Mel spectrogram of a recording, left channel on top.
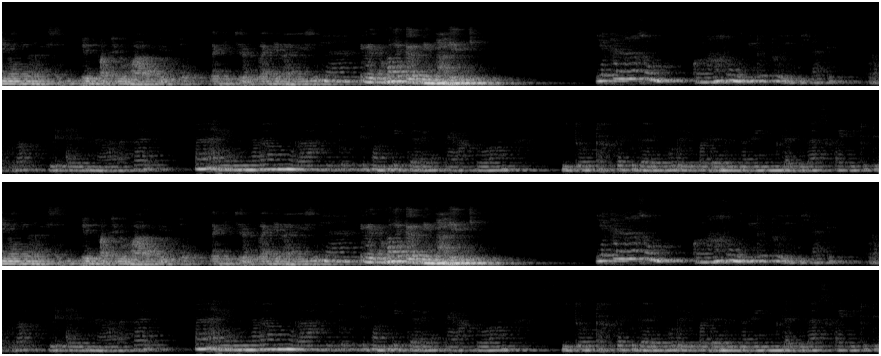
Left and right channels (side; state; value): right; noise; hiss, 30 dB below the sound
